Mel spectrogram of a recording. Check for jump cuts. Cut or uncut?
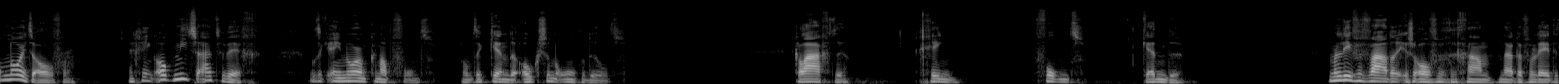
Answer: uncut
